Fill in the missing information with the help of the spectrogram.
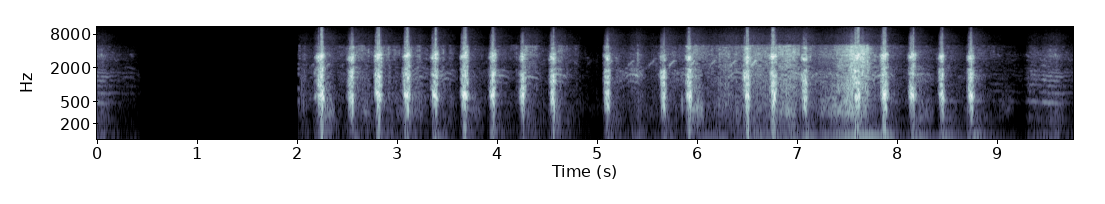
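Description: Kangaroo clucking: a rapid run of short, sharp clucks, about three a second, starting about two seconds in, with a breathy hiss under the clucks in the middle stretch.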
